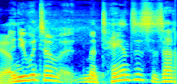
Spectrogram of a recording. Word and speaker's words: Matanzas: And you went to Matanzas? Is that how you pronounce it?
